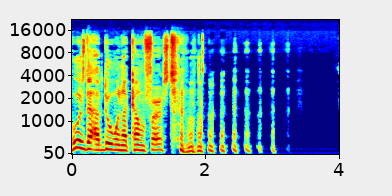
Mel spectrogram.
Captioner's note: Ketawa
